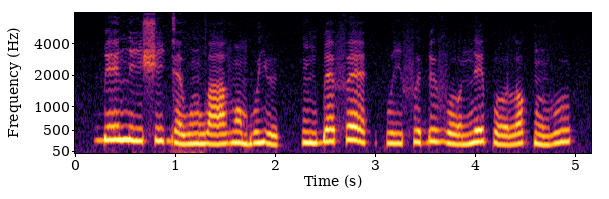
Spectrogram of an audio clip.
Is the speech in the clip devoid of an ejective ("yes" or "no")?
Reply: yes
